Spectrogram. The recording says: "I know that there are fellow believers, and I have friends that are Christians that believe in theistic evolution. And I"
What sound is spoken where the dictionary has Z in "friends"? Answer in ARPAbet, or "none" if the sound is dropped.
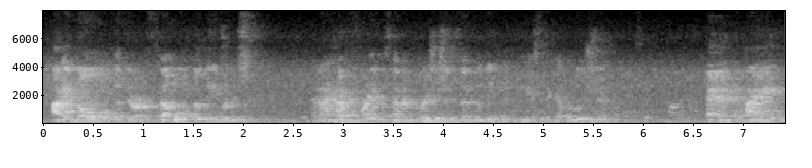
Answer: Z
